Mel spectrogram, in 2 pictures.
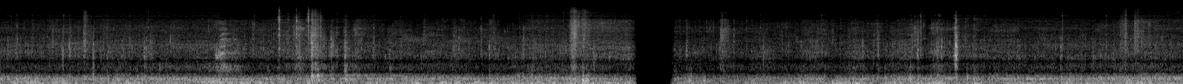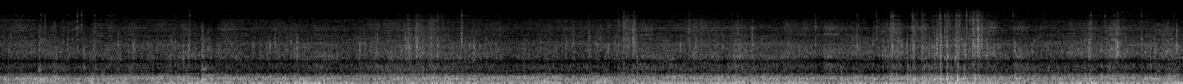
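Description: Wind rumbles steadily across a moving microphone.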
